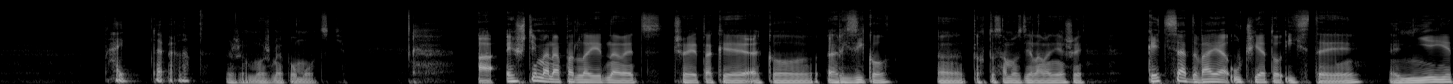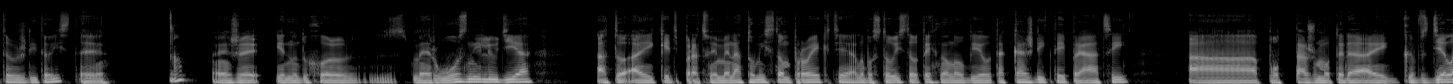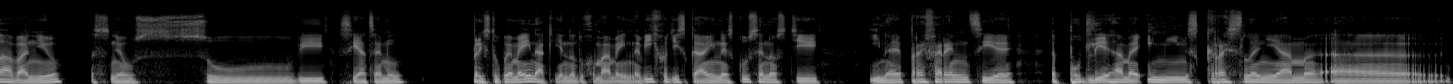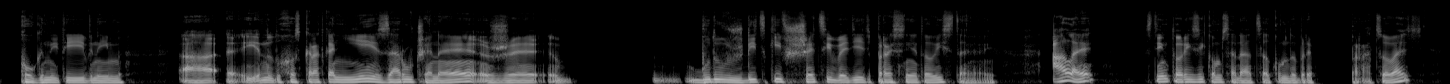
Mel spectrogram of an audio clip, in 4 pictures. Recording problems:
none

